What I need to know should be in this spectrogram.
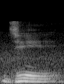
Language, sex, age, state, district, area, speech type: Gujarati, male, 30-45, Gujarat, Narmada, rural, spontaneous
